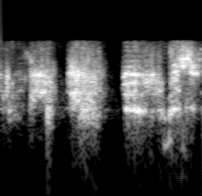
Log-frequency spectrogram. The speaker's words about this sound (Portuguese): Cachorro.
